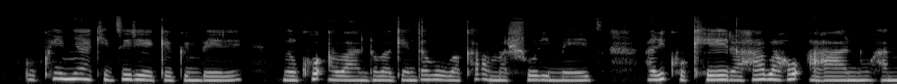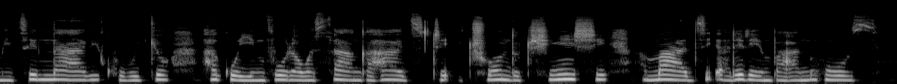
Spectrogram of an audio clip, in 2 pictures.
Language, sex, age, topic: Rundi, female, 25-35, education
